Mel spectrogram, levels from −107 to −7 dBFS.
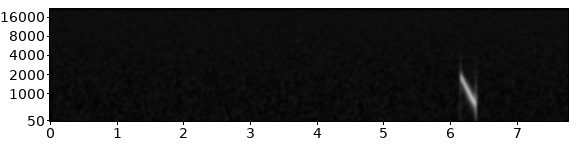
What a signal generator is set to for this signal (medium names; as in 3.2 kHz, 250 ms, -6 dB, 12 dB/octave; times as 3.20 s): laser zap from 1.9 kHz, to 620 Hz, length 0.23 s sine, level -23 dB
